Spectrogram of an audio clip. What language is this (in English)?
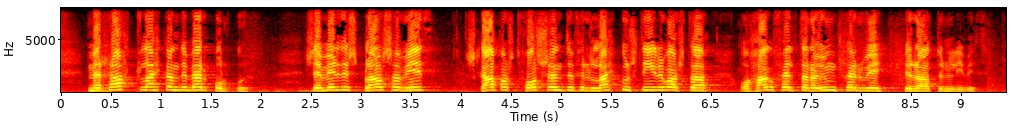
Icelandic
